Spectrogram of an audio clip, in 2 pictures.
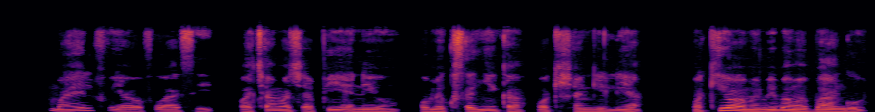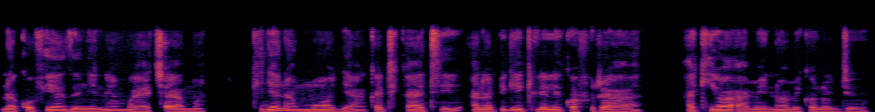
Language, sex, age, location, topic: Swahili, male, 18-24, Kisumu, government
